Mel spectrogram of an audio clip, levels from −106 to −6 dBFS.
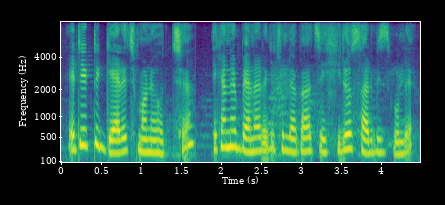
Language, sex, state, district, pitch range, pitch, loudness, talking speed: Bengali, female, West Bengal, Cooch Behar, 230-295 Hz, 245 Hz, -16 LUFS, 175 wpm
